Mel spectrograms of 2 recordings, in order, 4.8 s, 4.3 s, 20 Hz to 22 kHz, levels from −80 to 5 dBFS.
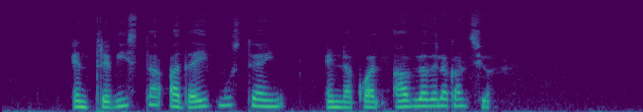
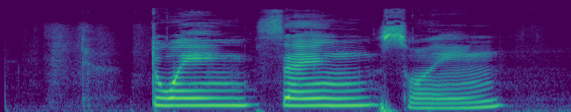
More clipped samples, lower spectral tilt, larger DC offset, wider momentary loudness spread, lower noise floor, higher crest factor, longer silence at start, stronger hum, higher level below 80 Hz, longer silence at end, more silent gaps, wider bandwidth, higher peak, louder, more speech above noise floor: neither; first, -7.5 dB/octave vs -3 dB/octave; neither; second, 7 LU vs 11 LU; first, -55 dBFS vs -49 dBFS; about the same, 18 dB vs 18 dB; second, 0.1 s vs 0.6 s; neither; second, -54 dBFS vs -46 dBFS; second, 0.3 s vs 0.5 s; neither; second, 14 kHz vs 16 kHz; second, -10 dBFS vs 0 dBFS; second, -26 LUFS vs -17 LUFS; about the same, 30 dB vs 32 dB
